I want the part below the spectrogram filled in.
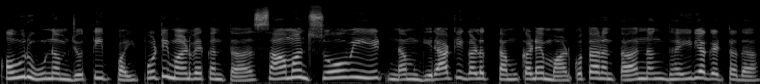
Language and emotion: Kannada, fearful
